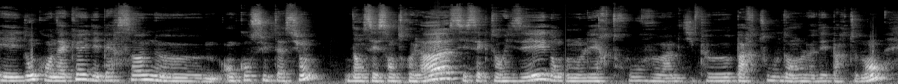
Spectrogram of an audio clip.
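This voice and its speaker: Noticeable background noise and audible room echo surround a woman speaking at a fairly low pitch. Her pace is fairly slow, and her pitch varies an ordinary amount. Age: 50s. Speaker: psychiatric nurse. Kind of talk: interview. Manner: hesitant, many fillers.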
